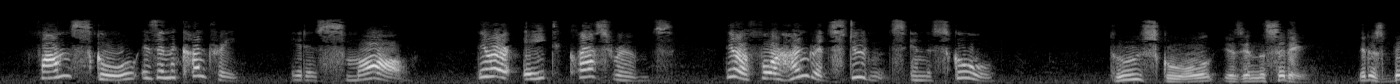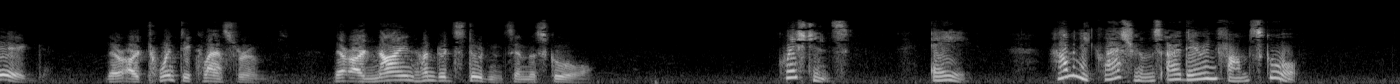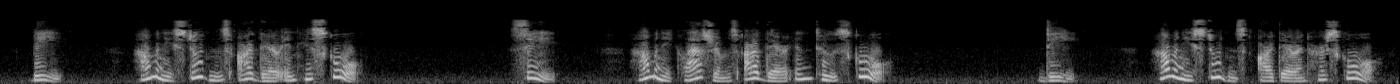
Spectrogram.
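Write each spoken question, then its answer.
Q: How many students are there in his school?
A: 400

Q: How many classrooms are there in Tu's school?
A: 20

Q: How many students are there in her school?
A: 900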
